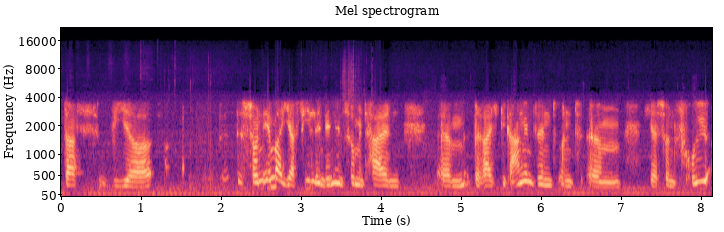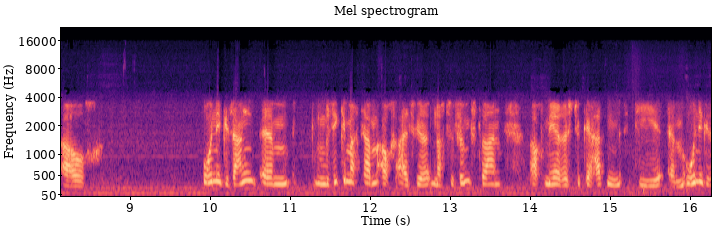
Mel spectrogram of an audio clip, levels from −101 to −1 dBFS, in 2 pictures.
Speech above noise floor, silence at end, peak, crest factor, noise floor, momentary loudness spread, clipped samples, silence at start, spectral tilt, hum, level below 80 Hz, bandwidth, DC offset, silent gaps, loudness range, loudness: 21 dB; 0 s; -2 dBFS; 14 dB; -38 dBFS; 11 LU; under 0.1%; 0 s; -5.5 dB/octave; none; -44 dBFS; 9.4 kHz; under 0.1%; none; 3 LU; -17 LUFS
